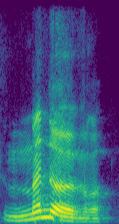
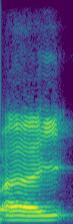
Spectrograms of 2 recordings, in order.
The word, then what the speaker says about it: manœuvre: It's manoeuvre. Manoeuvre, right? Voilà, with the re, manoeuvre. Manoeuvre. Ouais, and after the V, you pronounce the R of vre. Vert, like that.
